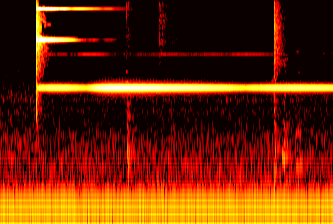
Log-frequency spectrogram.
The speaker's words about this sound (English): is going to hit the chime, and we're only going to raise our hand when we don't hear the noise anymore.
